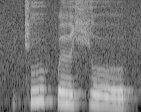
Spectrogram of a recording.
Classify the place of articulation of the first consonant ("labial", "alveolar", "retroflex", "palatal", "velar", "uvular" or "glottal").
palatal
